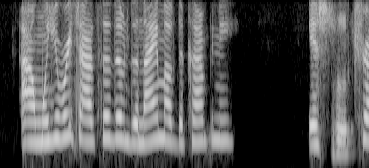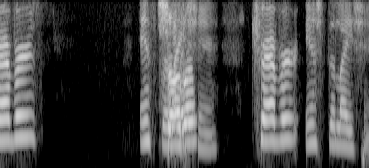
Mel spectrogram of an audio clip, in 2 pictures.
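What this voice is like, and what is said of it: Southern Georgia accent. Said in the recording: “that southern accent ... that is a Georgia accent”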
